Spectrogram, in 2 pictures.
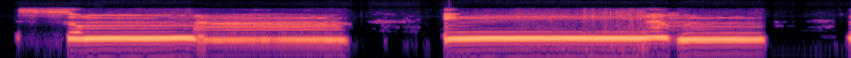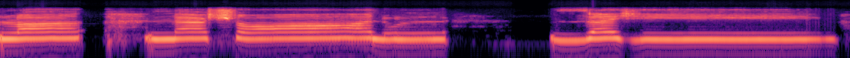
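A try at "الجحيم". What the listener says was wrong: اور جیم، جہیم ہے نا، جیم اس میں اچھے سے ادا کیجیے، جہیم۔ اور ہا کو بھی جہیم۔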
